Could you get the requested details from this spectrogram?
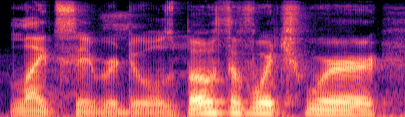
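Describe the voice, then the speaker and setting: A man chatting casually on a podcast, halting and hesitant, over a voice call. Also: fairly low pitch, animated, slight background noise. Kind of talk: casual chat. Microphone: computer mic on a voice call.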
